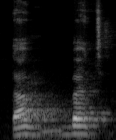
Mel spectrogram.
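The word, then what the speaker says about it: تَبَّتْ: auzubillahiminasyaitanirjim Bismillahirrahmanirrahim tabbat begitu cara membacanya ya karena huruf ba di akhir ayat itu bertasdid tanpa bertasdid pun kita mesti membacanya dengan diqolqolkan dipantulkan ya dan qalqalahnya adalah Qalqalah Subra maka tatkala bertasdid ya makal qqalahnya pun menjadi Qalqalah Kubro ya pantulannya dengan ditahan sesaat watab baik Allah subhanahu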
